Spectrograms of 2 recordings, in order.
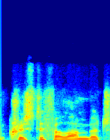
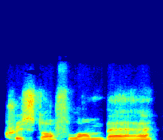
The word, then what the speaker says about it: Christophe Lambert: And it's the 1992 classic from Christopher Lambert, or Christophe Lambert, as, to give him his correct pronunciation.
